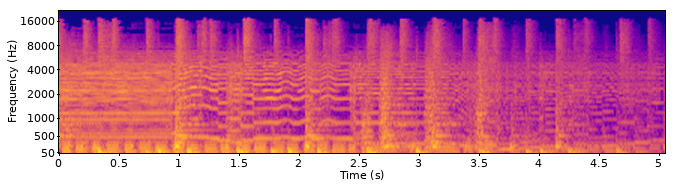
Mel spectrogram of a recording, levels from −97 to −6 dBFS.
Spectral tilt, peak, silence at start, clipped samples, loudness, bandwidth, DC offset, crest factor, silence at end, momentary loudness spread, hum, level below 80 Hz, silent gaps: -4 dB/octave; -6 dBFS; 0 s; under 0.1%; -23 LUFS; 17.5 kHz; under 0.1%; 18 dB; 0 s; 13 LU; none; -28 dBFS; none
